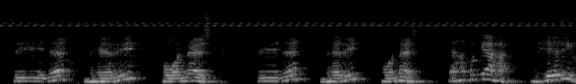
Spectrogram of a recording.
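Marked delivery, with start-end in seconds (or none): 0.1-2.2 she is a very honest, read word by word very slowly; slow dictation. Shown as a demonstration. Teacher dictating "She is a very honest" very slowly to students. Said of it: "पूरा clear होगा". 2.6-4.5 repeated very slowly, each word apart; slow dictation. Shown as a demonstration. Teacher repeating the sentence very slowly for students. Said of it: "पूरा clear होगा".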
